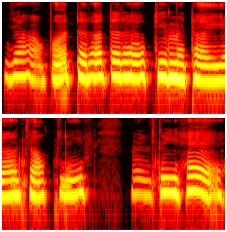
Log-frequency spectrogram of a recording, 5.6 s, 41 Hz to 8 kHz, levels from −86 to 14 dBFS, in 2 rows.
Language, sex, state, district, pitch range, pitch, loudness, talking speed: Hindi, female, Madhya Pradesh, Dhar, 210-235 Hz, 225 Hz, -13 LUFS, 95 wpm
